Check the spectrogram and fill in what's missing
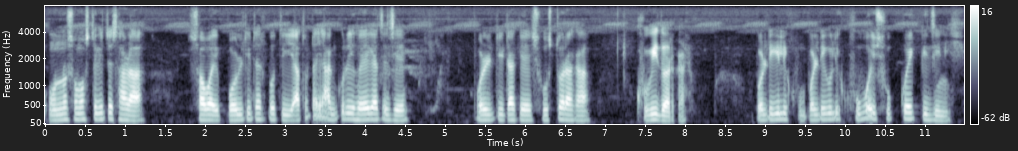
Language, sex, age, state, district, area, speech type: Bengali, male, 18-30, West Bengal, Uttar Dinajpur, urban, spontaneous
